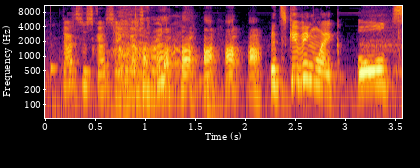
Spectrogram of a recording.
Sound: laughs

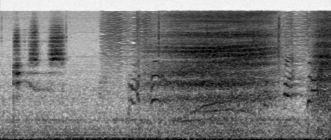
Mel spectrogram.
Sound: electricity crackles; ghostly laughter; gasps; sharp exhale

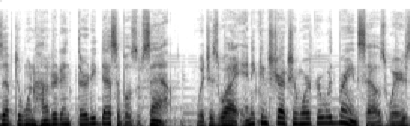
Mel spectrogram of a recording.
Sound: none

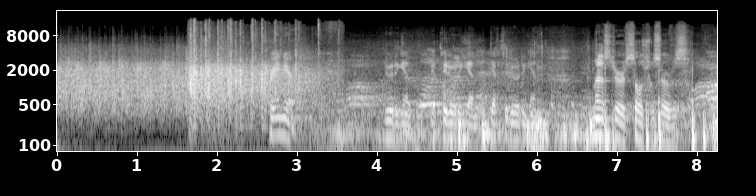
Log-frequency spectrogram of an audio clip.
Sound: applause

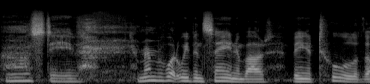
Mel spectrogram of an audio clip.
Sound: sighs

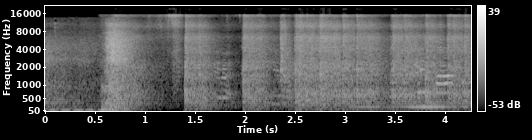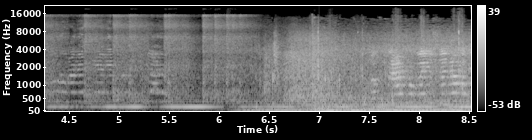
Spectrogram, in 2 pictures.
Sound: gunshots fired

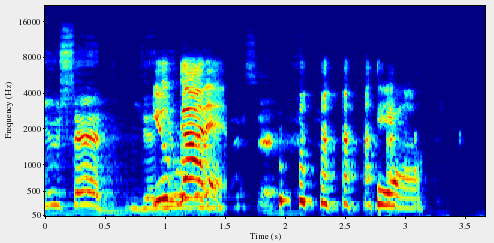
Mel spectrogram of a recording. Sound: laughs

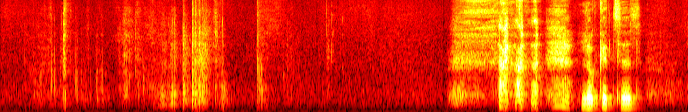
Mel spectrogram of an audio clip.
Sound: flip sound

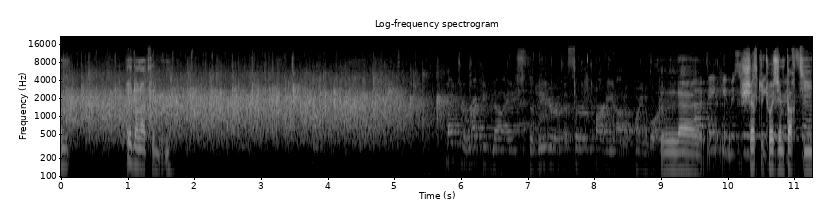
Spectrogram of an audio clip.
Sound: applause

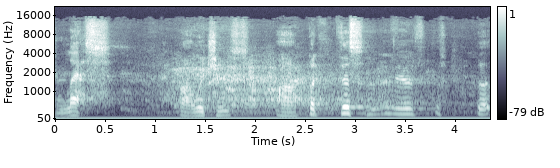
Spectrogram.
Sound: audience laughing

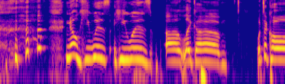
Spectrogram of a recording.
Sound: laughs

